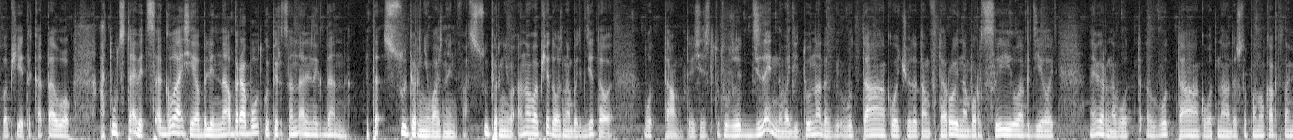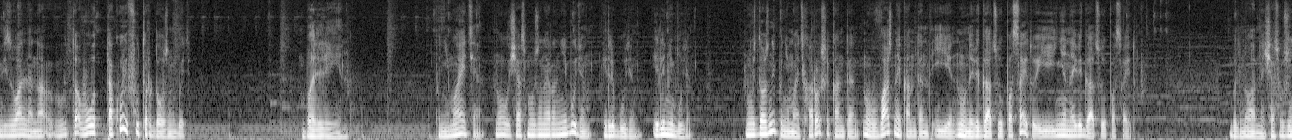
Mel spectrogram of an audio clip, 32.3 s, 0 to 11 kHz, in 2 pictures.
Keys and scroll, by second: 7.8 super+x, 13.0 super+v, 24.3 super+x, 25.2 super+z, 27.3 super+x, 31.4 super+z.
